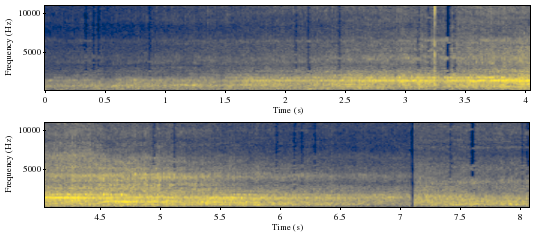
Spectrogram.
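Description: OO gauge model GWR pannier tank locomotive hauling goods wagons past along the track: electric motor whirring and wheels running on the rails, growing louder to its loudest about four seconds in as it passes, then fading away. One sharp click a little after three seconds in.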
